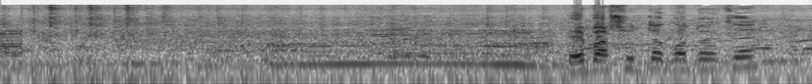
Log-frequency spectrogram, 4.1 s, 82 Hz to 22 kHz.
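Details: Cow at Ambari cattle market (হাট) in Dinajpur, Bangladesh, on 8 August 2025, where thin cows are being sold. One steady, drawn-out moo lasts about a second and a half over a low engine rumble, followed by men's voices and market chatter.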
